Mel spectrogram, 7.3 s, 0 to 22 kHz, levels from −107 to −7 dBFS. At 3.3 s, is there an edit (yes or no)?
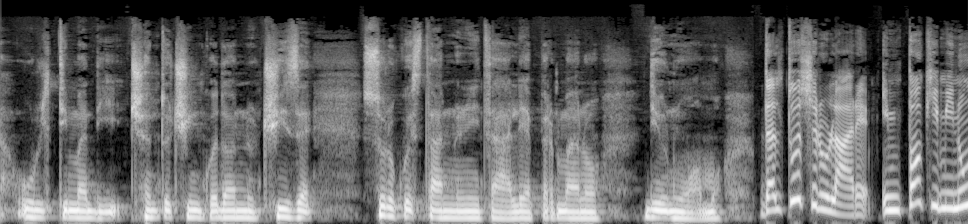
no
